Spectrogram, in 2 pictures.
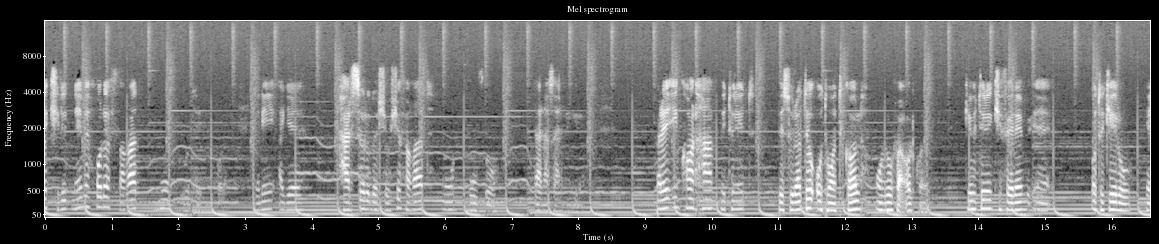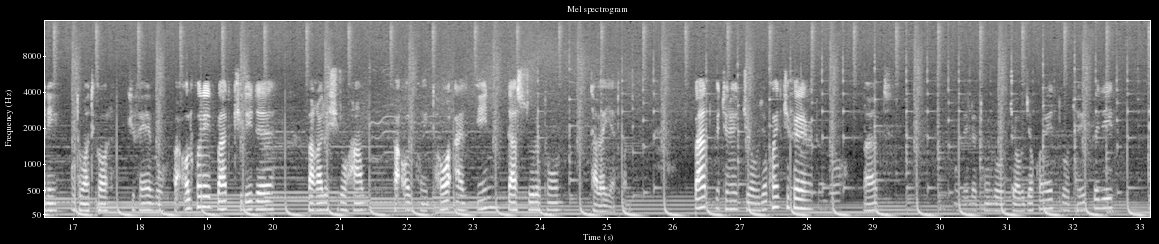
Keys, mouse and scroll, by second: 22.1-28.8 drag, 28.8 g, 31.7 r, 33.0 s.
